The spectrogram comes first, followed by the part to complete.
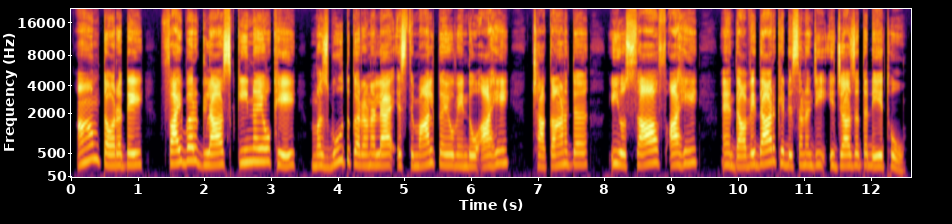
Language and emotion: Sindhi, neutral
